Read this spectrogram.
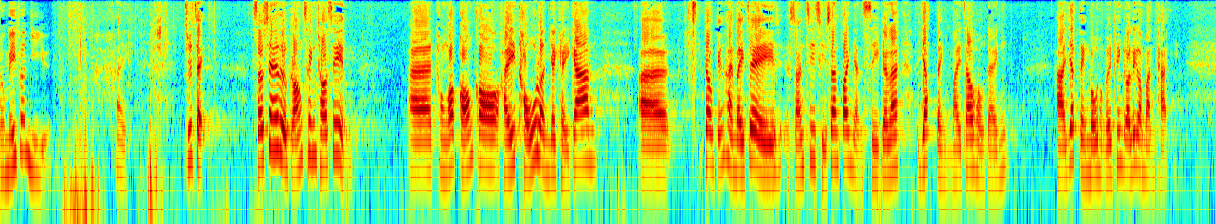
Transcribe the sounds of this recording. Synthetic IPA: ŋme˨˥jfɐ˥njiː˨˧jy̰ː˨˩n | hɐ˨j | t͡syː˨˥t͡sɪ˨k̚ | sɐ˨˥wsiː˥nhɐ˨˥jt̪o˨wkɔː˨˥ŋt͡sʰɪ˥ŋt͡ʃʰɔː˨˧˥siː˥˩n | ɛː˨˧t̪ʰʊ˨˩ŋːɔː˨˧kɔː˨˥ŋkɔː˧hɐ˨˥jt̪ʰo˨˥wlɵ˨nkɛː˧kʰe˨˩jkaː˥nʔɛː˨˧ | kɐ˧wkɪ˨˥ŋɦɐ˨jmɐ˨jt͡sɛ˥˨jsœː˨˥ŋt͡siː˥t͡sʰiː˨˩sœː˥ŋkʷaː˥njɐ˨˩nsiː˨kɛː˧lɛː˥jɐ˥t̚t̪ɪ˨˩ŋm̩˨˩hɐ˨jt͡sɐ˥wɦo˨˧wt̪ɪ˨˥ŋ | haː˨˩jɐ˥t̚t̪ɪ˨ŋmo˨˧wt̪ʰŋkʰɵ˨˧kʰɪ˥ŋkɔː˧liː˥kɔː˧mɐ˨˩nt̪ʰɐ̰˨˩j

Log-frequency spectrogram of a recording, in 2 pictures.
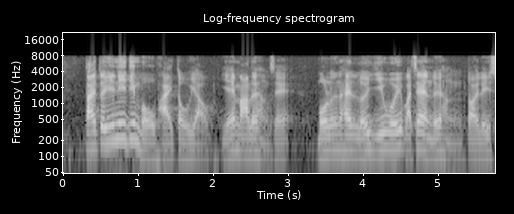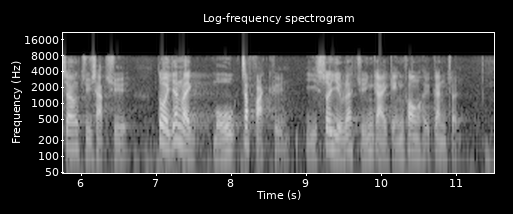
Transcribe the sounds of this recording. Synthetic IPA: t̪aː˨nhɐ˨jt̪ɵ˧ɥjyː˥niː˥t̪̬iː˥mo˨˩wpʰa̰ː˨˩jt̪o˨wjɐ̰˨˩wjɛː˨˧maː˨˧˥lɵ˨˧ɥhɐ˨˩ŋsɛː˨˥ | mo˨˩wlɵ˨˩nɦɐ˨jlɵ˨˧ɥjiː˨˧wuː˨˥jwa̰˨t͡sɛ˨˥hɐ˨˩jlɵ˨˧ɥɦɐ˨˩ŋt̪ɔː˨˩jle˨˧jsœː˥ŋt͡ʃyː˨˧t͡sʰaː˧k̚t͡ʃʰyː˨˧ | t̪o˥whɐ˨jɐ˥nwɐ˨jmo˨˧wt͡sɐ˥p̚faː˧t̚kʰy̰ː˨˩njiː˨˩sɵ˥ɥjiː˧wlɛː˥t͡ʃyː˨˥nkaː˧jkɪ˨˥ŋfɔː˥ŋɦɵ˧kɐ˥nt͡sɵ˨n

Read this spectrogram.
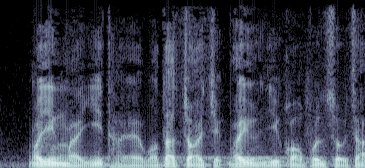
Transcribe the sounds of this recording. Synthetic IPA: ŋɔː˨˧jɪ˨ŋmɐ˨˩jjiː˨˧t̪ʰɐ˨˩jɐ˨˩wɔː˨˩t̪ɐ˥t͡ʃɔː˧jt͡sɪ˨k̚wɐ˨˥jy˨˩ŋjiː˨˧kʷɔː˧puː˨˧nso˧wt͡sa˥

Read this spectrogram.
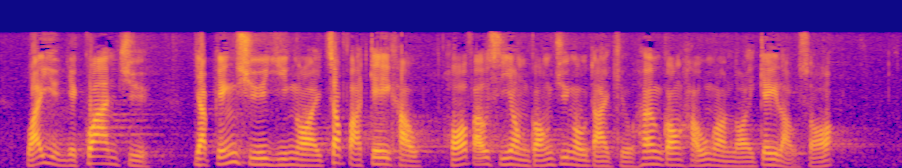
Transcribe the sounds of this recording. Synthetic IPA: wɐ˨˥jjyː˨˩njɪ˨kːʷwaː˥nt͡ʃyː˨ | jɐ˨p̚kɪ˨˥ŋt͡ʃʰyː˨˧jiː˨˧ŋɔː˨jt͡sɐ˥p̚faː˧t̚ke˥jkʰɐ˧whɔː˨˥fɐ˨˥wsiː˨˥jʊ˨ŋkɔː˨˥ŋt͡ʃyː˥ŋo˧wt̪aː˨jkʰiː˨˩wɦœː˥ŋkɔː˨˥ŋhɐ̰˨˥wŋɔː˨˧nlɔː˨˩jke˥jlɐ̰˨˩wsɔ̰ː˨˥

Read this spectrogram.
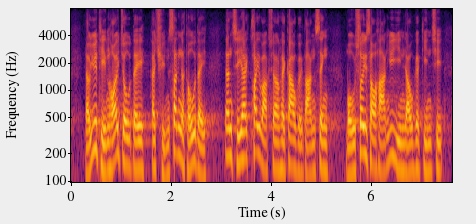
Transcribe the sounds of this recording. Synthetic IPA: jɐ˨˩wjyː˥t̪ʰiː˨˩nɦɔː˨˥jt͡so˨wt̪e˨jhɐ˨jt͡ʃʰyː˨˩nsɐ˥nkɛː˧t̪ʰo˨˥wt̪e˨jjɐ˥nt͡sʰiː˨˥hɐ˨˥jkʷʰɐ˥jwaː˨k̚sœː˨ŋɦɐ˨jkaː˧wkɵ˨ɥt̪aː˨nsɪ˧ŋ | mo˨˩wsɵ˥ɥsɐ˨˧wɦaː˨njyː˥jiː˨njɐ˨˧wkɛː˧kiː˧nt͡sʰiː˧t̚

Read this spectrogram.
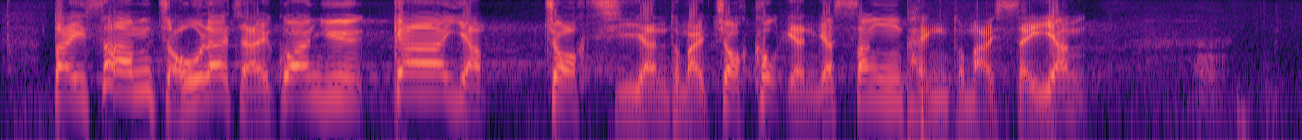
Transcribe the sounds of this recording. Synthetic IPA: t̪ɐ˨jsaː˥mt͡so˨˥wlɛː˥t͡sɐ˨hɐ˨jkʷwaː˥nɥyː˥kaː˥jɐ˨p̚t͡sɔː˧k̚t͡sʰiː˨˩jɐ˨˩nt̪ʰo˨˩ŋmaː˨˩jt͡sɔː˧kʰːʊ˥k̚jɐ˨˩nkɛː˧sɐ˥ŋpʰɪ˨˩ŋt̪ʰʊ˨˩ŋma̰ː˨˩jse˨˧˥jjɐ˥n

